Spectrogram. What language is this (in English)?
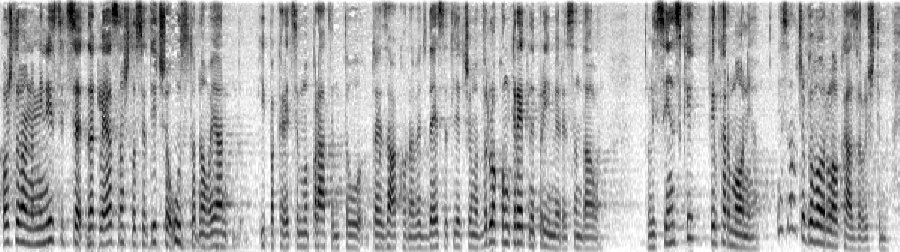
Croatian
